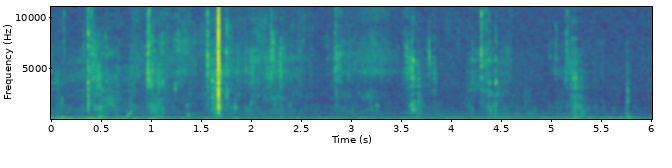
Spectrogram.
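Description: Small waves lapping and slapping against a fishing boat's hull, over a low steady wind rumble on the microphone, with one sharp click about a second and a half in.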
